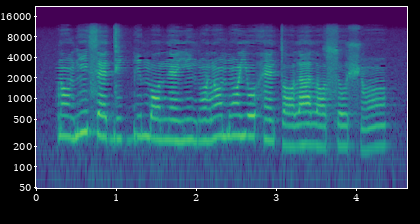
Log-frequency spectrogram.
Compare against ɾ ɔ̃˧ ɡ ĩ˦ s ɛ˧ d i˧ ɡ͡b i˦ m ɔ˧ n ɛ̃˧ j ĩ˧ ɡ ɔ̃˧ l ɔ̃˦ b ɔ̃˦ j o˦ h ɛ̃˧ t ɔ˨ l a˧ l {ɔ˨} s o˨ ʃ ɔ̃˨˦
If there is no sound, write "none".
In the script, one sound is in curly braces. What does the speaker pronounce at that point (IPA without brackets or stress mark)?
ɔ˨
